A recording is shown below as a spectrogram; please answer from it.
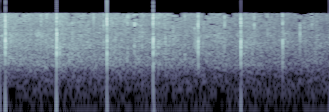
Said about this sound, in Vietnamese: Thì nhân dịp này xin ghi nhận tấm lòng tri ân sâu sắc mà tôi đã tiếp nhận được kiến thức tế học cũng như là kiến thức Phật pháp từ các bậc tôn túc cũng như là các nhà giáo, xin cho một tràng vỗ tay thật lớn để tạ ơn chung.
